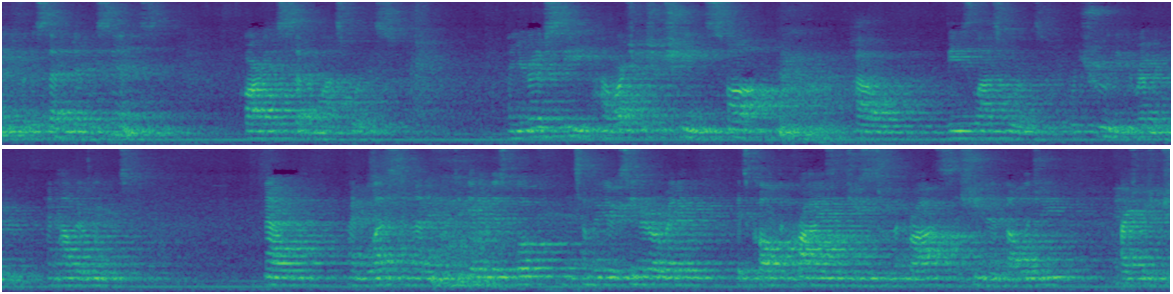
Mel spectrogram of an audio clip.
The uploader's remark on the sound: This talk was given on March 16, 2019 at the Step Up Men's Conference in Montreal, Quebec, Canada. The event was hosted by Serviam Ministries and the Band of Christian Brothers Men's Group.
